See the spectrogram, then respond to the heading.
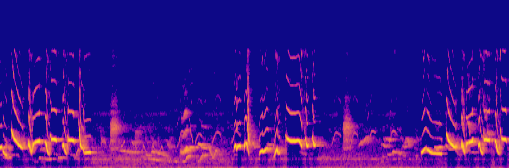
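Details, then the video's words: Oriental magpie-robin singing as a lure to get other birds singing: loud bursts of quick slurred and upswept whistles lasting one to two seconds, alternating with softer gaps; steady low hum behind. "PANCINGAN KACER langsung latah ikutan gacor"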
